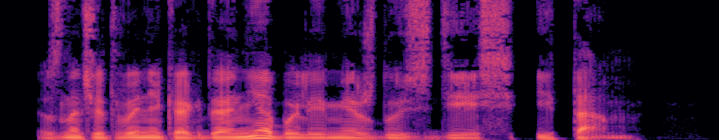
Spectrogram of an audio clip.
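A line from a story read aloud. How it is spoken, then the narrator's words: Cold, smiling. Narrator (Russian): холодно улыбнулся Алистер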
